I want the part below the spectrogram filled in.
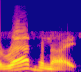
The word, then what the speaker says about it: Radhanites: the Radhanites. And that's spelled so people can understand what I'm saying. It's rad, like radical, rad, R-A-D, Hanites, H-A-N-I-T-E-S.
